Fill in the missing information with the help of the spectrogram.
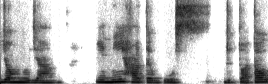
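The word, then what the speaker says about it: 정류장: Kemudian di sini ada Jongnujang. Ini dibacanya bukan Jongryujang ya, tapi Jongnujang.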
